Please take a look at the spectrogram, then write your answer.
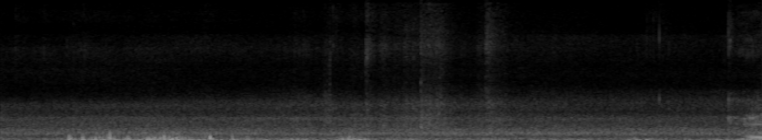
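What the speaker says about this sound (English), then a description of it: "suddenly there's a very strong gust of wind" Strong gusts of wind buffet the microphone on a hot windy day, giving a continuous loud rumble that swells and eases with the gusts.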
